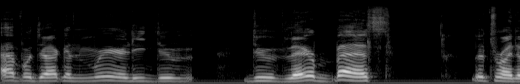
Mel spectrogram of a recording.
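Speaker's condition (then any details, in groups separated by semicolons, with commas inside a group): Cerebral palsy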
